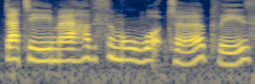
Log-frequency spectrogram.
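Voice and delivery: put-on a child's prim little English accent, lightly done; light mock English accent. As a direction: mimic a posh English child asking nicely. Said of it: "started talking in an English accent".

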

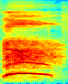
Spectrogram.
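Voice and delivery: high, soft gasp of surprise; delighted gasp. Real, not acted. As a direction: gasp in wonder at a lovely find. Sees crystal cloth.

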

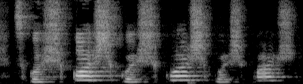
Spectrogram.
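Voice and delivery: high, bouncy squish-squash chant; playful high blob sound effect; imitated blob squishing. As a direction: chirp the squelches in rhythm. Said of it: "The sounds of blobs".

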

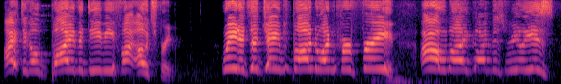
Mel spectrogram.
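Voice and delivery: high, loud thrilled outburst; excited discovery. Real, not acted. Player finding a free Bond car, excited. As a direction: gush with real astonished delight.

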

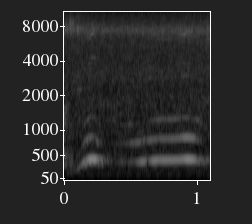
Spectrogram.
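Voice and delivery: high, cheering fan whoops; high-pitched mock concert cheer; cheering woo. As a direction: whoop like in the crowd.

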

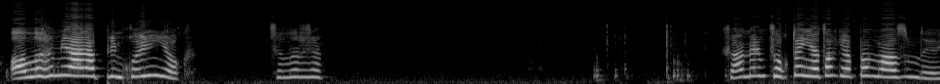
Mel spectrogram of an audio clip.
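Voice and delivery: frustrated crying out to God; exasperated. Real, not acted. Frustrated, cannot find sheep.

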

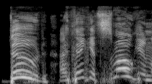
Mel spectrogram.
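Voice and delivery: high, loud alarmed call; retelling a startled warning; alarmed neighbor. Retold or imitated. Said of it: "the guy next to me was like".

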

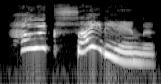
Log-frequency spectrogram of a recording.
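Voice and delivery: bright, high burst of excitement; excited. Real, not acted. Teacher hyping kindergarten to child.

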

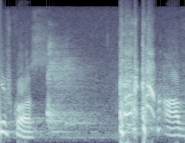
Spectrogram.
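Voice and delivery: usual speaking voice

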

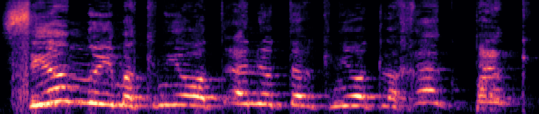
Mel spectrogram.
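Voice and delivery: mock angry yell at the wife; retold outburst. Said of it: "והוא התפרץ עליה". (התפרצות כעס מחוקה של הנהג)

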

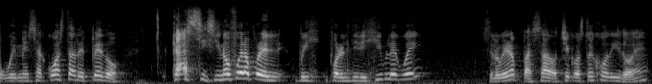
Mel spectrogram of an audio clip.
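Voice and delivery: ordinary talk

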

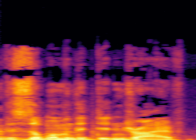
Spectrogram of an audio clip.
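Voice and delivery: normal talking voice

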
